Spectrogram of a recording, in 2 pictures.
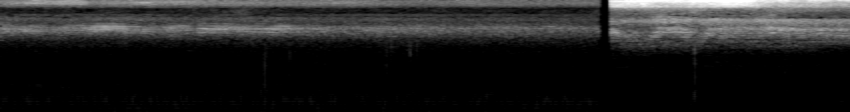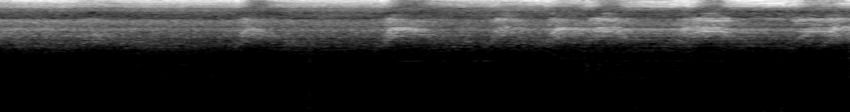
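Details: Korean cicadas: a softer high hum that cuts abruptly into a much louder, harsh, hissing buzz covering all the upper range, with faint pulsing swells throughout.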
